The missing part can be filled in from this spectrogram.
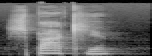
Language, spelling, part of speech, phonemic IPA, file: Dutch, spaakje, noun, /ˈspakjə/, Nl-spaakje.ogg
- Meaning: diminutive of spaak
